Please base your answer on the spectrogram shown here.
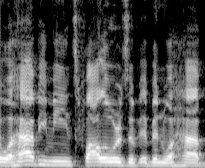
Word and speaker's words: وهابي: So a lot of people will just say it without the shadda. They'll just say Wahhabi. Or they might say Wahhabi. Ha. They say ha. Wahhabi. So proper pronunciation is Wahhabi. With a shadda on the ha.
